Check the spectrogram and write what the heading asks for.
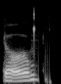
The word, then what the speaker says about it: Durham: they spell it URM because that's how locals say it erm dirty dirt say it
